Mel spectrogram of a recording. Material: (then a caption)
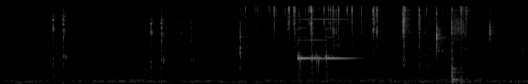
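Soap. A hand-sized solid bar of Isana soap, black and glittery outside and white inside, rests in the palm while a utility knife blade shaves and scrapes thin curls off its surface. A few sharp, bright clicks come first, then a denser stretch of crisp, crackly scraping with a brief faint whistling tone near 1.2 kHz, before a few more light clicks as it quiets down.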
